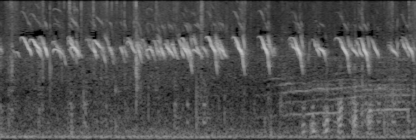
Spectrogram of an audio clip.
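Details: Chicks cheeping in a steady run of sharp, high down-slurred peeps, about three per second, with a faint low hum beneath.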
